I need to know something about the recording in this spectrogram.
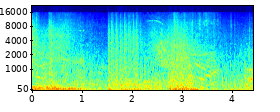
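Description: Action-film battle soundtrack: gunfire and explosions.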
